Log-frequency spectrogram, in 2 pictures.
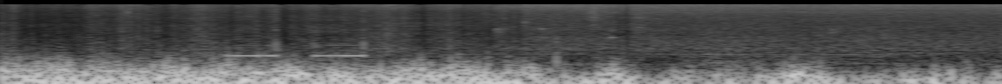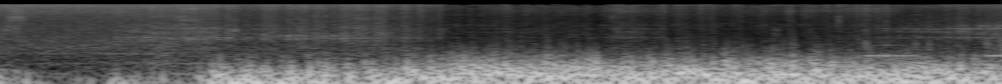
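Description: Wind buffeting the microphone outdoors: a loud, steady low rumble that eases off briefly about halfway through. Two faint short beeps can be heard about a second in.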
